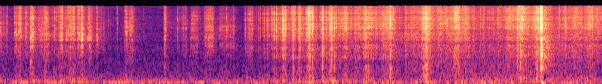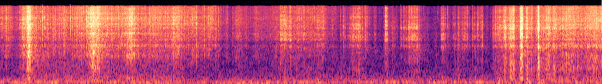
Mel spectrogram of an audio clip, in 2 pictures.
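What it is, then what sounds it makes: Dry floral foam block being scratched. A fingertip with a long nail pokes and scratches the side face of a solid, rectangular block of dry green floral foam held in the hand, leaving dents. The sound is a bright, dry, crisp crunching and scraping made of quick irregular bursts with almost no low end. It has a few sharper crackles along the way and a louder, denser scratch near the end.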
